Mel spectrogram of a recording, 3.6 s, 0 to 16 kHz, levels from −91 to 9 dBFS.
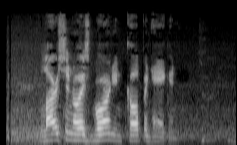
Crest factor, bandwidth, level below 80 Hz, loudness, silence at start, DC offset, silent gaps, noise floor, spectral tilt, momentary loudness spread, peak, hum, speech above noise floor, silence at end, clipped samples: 20 dB; 11 kHz; -68 dBFS; -18 LUFS; 0.2 s; under 0.1%; none; -54 dBFS; -3.5 dB/octave; 13 LU; -2 dBFS; none; 36 dB; 0.95 s; under 0.1%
